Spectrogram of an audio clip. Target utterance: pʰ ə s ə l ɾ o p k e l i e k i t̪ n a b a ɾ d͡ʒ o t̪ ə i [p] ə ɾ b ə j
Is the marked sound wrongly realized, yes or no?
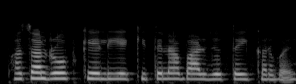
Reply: yes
